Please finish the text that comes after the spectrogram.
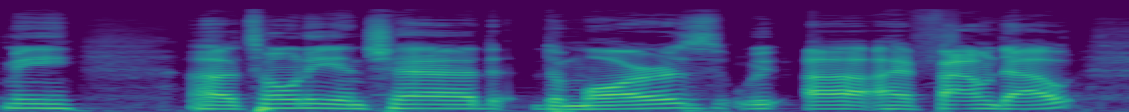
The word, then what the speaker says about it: DeMers: Uh Tony and Chad Demars. We uh I found out um is how we pronounce it.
